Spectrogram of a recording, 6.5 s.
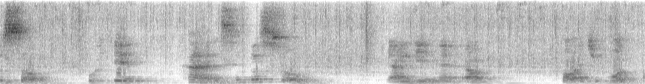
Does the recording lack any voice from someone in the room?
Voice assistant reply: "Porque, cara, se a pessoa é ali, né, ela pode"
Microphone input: Yes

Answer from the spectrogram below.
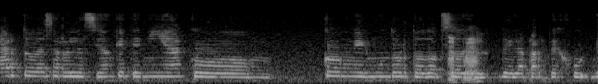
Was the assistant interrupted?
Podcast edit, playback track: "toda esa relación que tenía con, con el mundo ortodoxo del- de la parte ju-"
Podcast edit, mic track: Yes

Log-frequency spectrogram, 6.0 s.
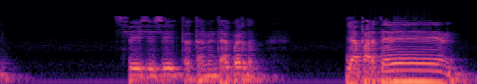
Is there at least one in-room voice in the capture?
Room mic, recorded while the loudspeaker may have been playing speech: No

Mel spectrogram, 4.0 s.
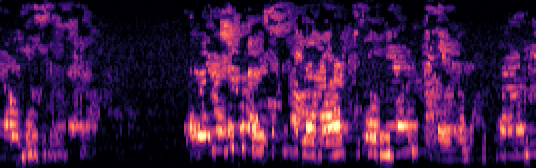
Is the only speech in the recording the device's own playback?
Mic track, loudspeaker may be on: Yes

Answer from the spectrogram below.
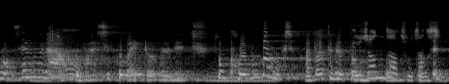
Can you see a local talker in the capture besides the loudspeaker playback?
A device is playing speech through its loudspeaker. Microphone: Yes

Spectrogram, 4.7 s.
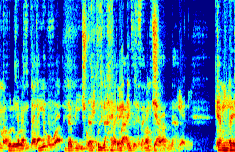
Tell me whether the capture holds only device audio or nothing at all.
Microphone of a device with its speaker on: No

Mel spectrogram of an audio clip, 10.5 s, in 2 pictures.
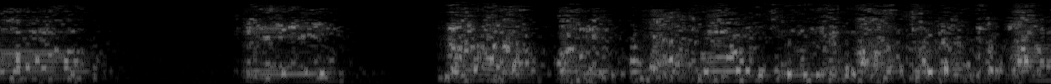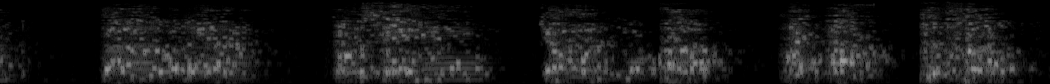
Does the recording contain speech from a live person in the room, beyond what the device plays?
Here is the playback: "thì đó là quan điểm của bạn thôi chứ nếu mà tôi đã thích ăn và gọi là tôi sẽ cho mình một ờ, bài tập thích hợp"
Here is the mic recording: No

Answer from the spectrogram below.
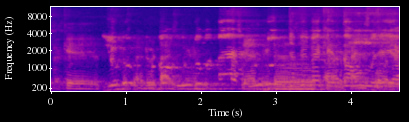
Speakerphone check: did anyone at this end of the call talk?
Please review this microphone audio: Yes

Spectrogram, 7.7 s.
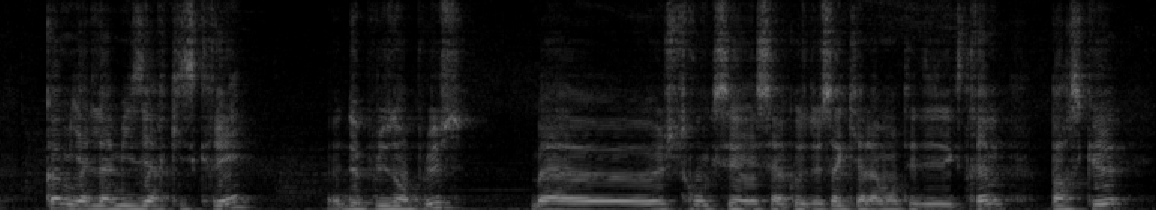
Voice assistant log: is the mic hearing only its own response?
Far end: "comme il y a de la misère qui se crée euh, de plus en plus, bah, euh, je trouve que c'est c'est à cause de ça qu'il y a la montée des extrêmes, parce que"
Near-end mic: Yes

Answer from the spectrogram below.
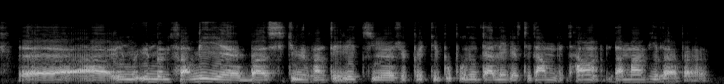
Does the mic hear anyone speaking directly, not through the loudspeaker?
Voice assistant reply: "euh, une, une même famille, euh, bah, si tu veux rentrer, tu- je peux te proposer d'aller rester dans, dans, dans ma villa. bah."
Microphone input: No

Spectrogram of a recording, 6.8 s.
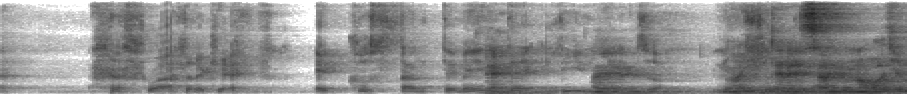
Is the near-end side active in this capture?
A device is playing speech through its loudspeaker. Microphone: Yes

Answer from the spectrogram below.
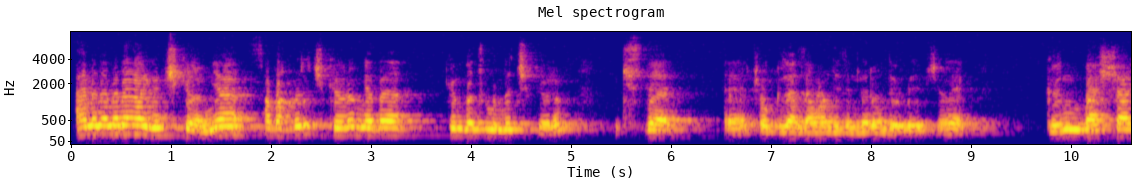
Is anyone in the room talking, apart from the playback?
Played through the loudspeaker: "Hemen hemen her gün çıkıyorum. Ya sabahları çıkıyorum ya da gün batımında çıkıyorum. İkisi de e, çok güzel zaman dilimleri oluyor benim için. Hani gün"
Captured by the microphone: No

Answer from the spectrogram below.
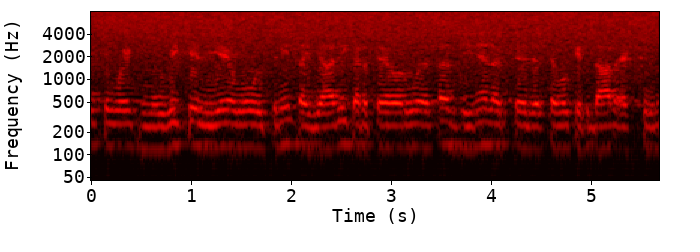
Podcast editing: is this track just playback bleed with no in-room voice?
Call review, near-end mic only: Yes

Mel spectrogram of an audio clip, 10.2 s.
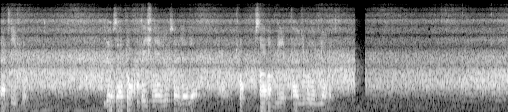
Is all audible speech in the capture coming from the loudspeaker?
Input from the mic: Yes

